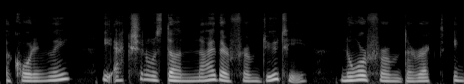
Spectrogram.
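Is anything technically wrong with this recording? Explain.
No, nothing technical stands out in this speech recording, so there's no fault here to explain.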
